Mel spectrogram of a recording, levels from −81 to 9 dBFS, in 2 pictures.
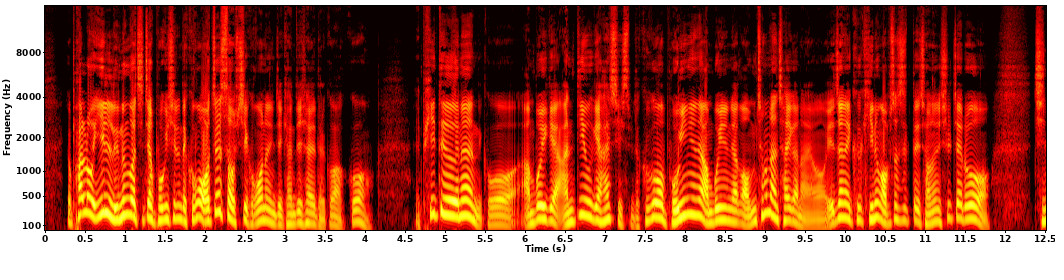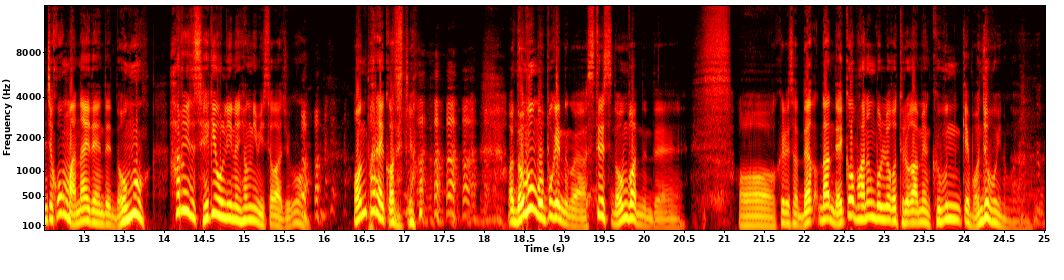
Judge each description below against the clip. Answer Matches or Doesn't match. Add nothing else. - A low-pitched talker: Doesn't match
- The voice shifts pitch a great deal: Matches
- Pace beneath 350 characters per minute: Doesn't match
